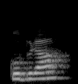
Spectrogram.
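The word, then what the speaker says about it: كبرى: मगर ये एक तरह से अलिफ की आवाज निकाल रही होती है, या की आवाज नहीं निकालती। ठीक है। यानी या साइलेंट होता है और ये रा, यानी जो है वो खड़ी जबर में रा की आवाज निकलती है।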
